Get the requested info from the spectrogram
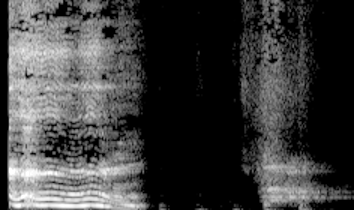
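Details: A Cocker Spaniel playing with its ball and pretending to be a fierce dog that won't give it up gives a drawn-out, moaning growl that slides downward, then a rougher grumble.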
